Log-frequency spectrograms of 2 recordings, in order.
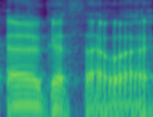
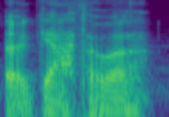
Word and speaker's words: Urgathoa: it did it's like eroa is actually pronounced urgathoa really that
